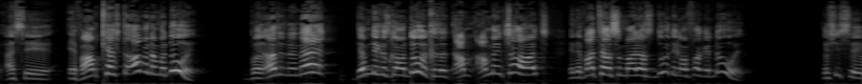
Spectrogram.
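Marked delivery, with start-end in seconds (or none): 0.7-7.5 raised, high-pitched retort to the customer; fired-up telling off of a pushy customer; heated retold rant. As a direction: push it up high and loud, laying down the law.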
